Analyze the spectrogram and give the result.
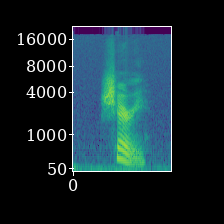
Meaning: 1. A fortified wine produced in Jerez de la Frontera in Spain, or a similar wine produced elsewhere 2. A variety of sherry 3. A glass of sherry
- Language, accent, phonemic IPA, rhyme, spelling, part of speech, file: English, US, /ˈʃɛɹi/, -ɛɹi, sherry, noun, En-us-sherry.ogg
